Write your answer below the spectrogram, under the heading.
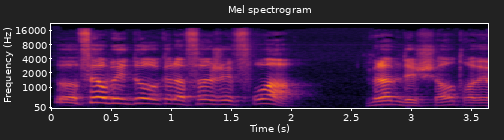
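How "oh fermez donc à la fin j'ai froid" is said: high, loud burst of exasperation; angry outburst. A narrator's reading. Son at table cries out to the servant, angrily. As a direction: snap angrily, pitch jumping up. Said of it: "il s'écria avec une colère dans la voix".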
